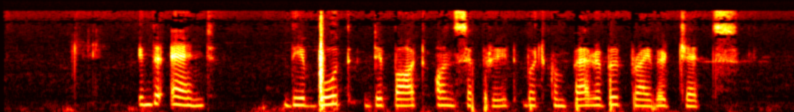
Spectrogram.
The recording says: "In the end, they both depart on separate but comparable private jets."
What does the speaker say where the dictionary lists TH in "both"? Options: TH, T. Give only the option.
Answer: T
